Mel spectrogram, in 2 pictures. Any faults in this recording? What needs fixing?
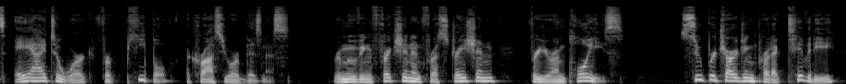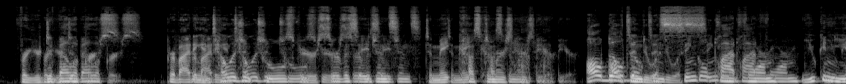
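From 8.90 s to the end, a doubled audio track appears: a second full-band copy of the speech trails the original by around 200 ms, about 5 dB quieter, starting abruptly with no decay or room colour. The likely cause is the same signal reaching the mix twice, once through a slower capture path. To prevent it, route each source into the mix through a single path and check for duplicate inputs before recording.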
